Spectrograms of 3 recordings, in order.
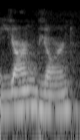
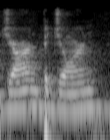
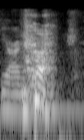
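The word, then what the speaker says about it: Jarnbjorn: that says Unworthy Thor starts the game with Yarnbjorn equipped. By the way, that's how you pronounce that if you couldn't figure it out. It's not Jarn Bjorn. It's Yarnbjorn.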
